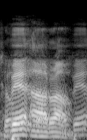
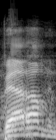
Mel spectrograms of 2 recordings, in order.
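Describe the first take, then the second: First: It is said as two separate full parts. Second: It is said as one short merged word. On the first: This is the original full form meaning no comfort. The speaker calls it right. "শব্দটা বে আরাম" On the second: This is the everyday shortened form. The speaker calls it wrong. "সংক্ষিপ্ত রাখতে রাখতে লেগে গেছে এটা ব্যারাম হইছে"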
